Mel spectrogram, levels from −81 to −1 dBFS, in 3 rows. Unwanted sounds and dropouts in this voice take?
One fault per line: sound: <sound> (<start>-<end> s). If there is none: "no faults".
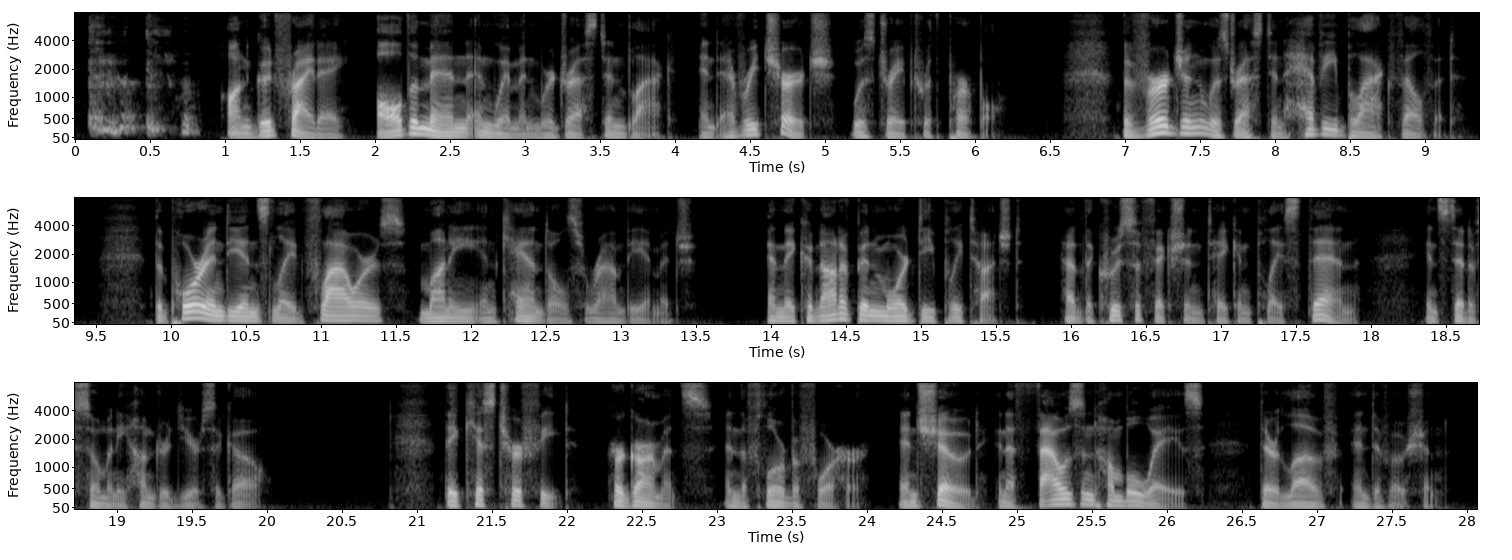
sound: cough (0.1-0.9 s)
